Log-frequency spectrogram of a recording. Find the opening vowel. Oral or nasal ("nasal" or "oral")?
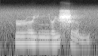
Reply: oral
